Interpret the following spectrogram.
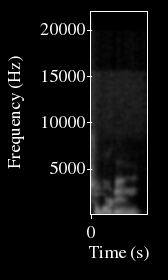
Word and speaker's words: Sordin: It's Sordin because it's from Sweden. It's sword in. No one says sword. It's sword. Swordin.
